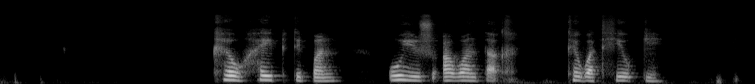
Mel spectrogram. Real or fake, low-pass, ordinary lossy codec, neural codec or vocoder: fake; 10.8 kHz; AAC, 64 kbps; codec, 24 kHz, 0.5 kbps, DualCodec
